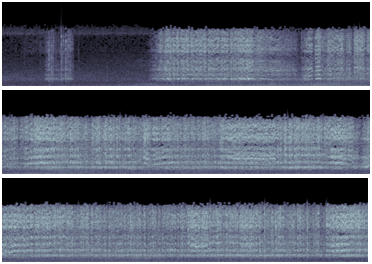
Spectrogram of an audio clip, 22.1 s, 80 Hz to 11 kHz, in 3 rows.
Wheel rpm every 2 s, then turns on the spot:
10, 110, 60, 180, 220, 210, 170, 200, 230, 220, 230.
0-2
